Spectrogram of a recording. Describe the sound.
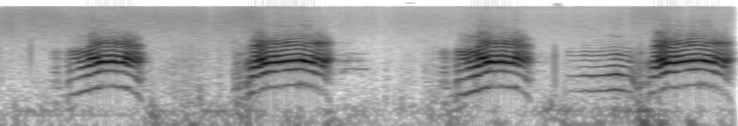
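A lamb bleats four times at regular intervals. The calls are clear and nasal, each quavering and fairly loud, with quiet pauses between them.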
